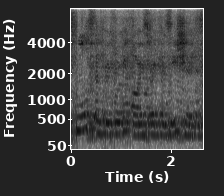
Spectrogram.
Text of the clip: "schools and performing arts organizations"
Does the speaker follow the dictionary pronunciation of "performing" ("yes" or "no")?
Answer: no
